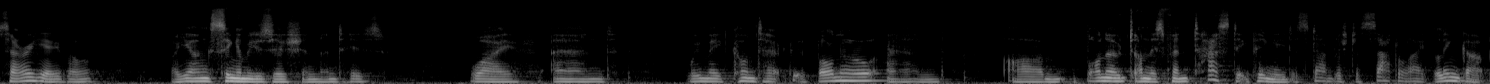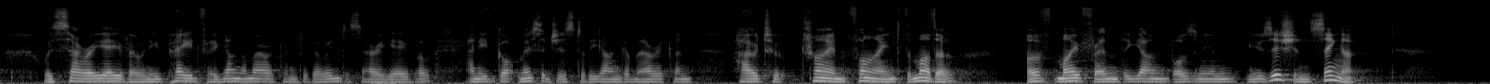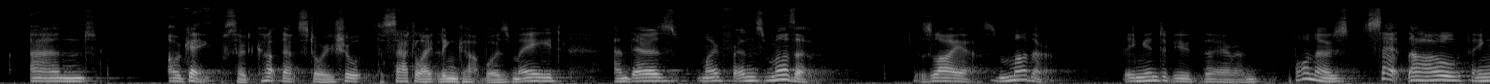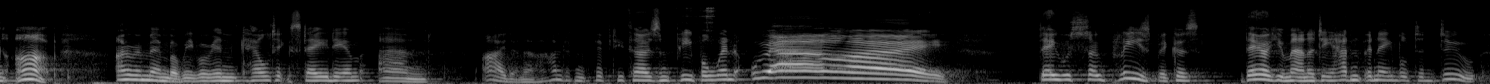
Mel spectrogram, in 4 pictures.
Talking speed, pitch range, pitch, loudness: 120 wpm, 120-170 Hz, 140 Hz, -30 LUFS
